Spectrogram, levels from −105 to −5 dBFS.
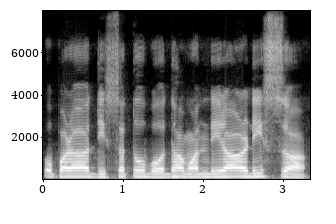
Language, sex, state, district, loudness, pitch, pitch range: Assamese, male, Assam, Sonitpur, -11 LUFS, 140 Hz, 135-140 Hz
